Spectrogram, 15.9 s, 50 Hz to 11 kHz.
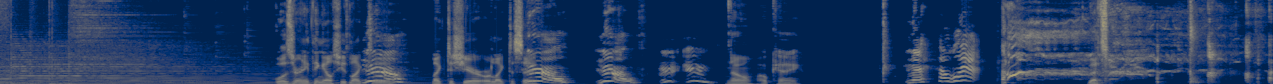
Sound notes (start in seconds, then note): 12.5 laughing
